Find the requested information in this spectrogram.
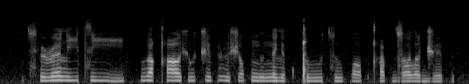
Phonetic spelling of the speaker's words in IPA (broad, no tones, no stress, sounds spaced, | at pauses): t͡sʰ ø ɭ œ l iː t͡s iː | uː qʰ ɔː ʃ u t͡ʃ ø p v ʏ ʃ ɔ p n u n œ lʲ ɔ p ǃ uː t͡s uː p ɔː p qʰ ø p d͡z ɔ l ɔ d͡ʒ ø p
